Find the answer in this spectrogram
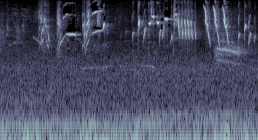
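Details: Siskin x goldfinch hybrid singing a fast twittering song of high chirps, trills and short whistled notes, with a buzzy nasal phrase near the end and a faint low hum underneath.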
